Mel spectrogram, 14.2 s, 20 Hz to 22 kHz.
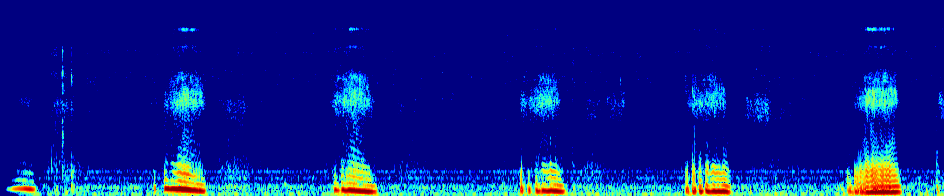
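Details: Cat Romeo in deep sleep on a New Year's Day afternoon, rhythmic buzzing snores about every two and a half seconds, roughly 23 a minute, in a quiet room; he snores most of the time when asleep, especially when very tired: snoring.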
